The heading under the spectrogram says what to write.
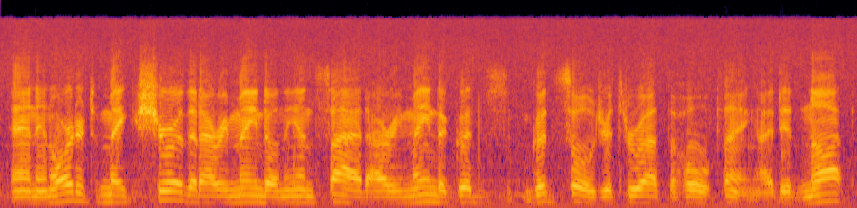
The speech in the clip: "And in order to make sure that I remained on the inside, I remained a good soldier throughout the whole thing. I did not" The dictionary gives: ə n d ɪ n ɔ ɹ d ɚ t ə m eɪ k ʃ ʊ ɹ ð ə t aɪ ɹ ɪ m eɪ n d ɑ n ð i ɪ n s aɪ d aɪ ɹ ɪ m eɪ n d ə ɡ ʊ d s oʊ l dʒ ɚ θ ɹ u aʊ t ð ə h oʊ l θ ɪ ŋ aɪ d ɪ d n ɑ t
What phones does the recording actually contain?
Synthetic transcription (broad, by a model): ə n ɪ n ɔ ɹ d ɚ t ə m eɪ k ʃ ʊ ɹ ð ə t aɪ ɹ ɪ m eɪ n d n ð i ɪ n s aɪ d aɪ ɹ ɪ m eɪ n d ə ɡ ʊ d s oʊ l dʒ ɚ θ ɹ u aʊ t ð ə h oʊ l θ ɪ ŋ aɪ d ɪ d n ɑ t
